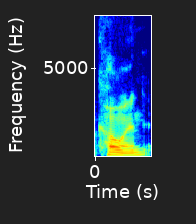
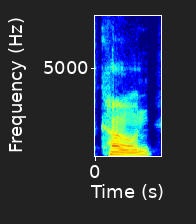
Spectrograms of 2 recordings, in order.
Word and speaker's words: Cohn: today, Grant Cohen, um, who I've been calling Cohen, it's Con uh, from the Cone Zone.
